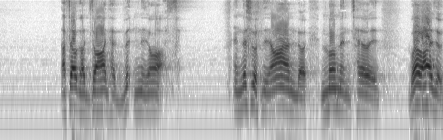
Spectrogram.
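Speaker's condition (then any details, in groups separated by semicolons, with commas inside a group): Speech impediment after cancer surgery; speech impediment from reconstructed tongue tied to mouth floor, no speech with tracheostomy after surgery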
